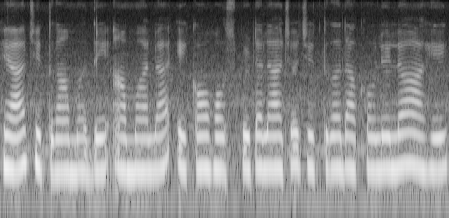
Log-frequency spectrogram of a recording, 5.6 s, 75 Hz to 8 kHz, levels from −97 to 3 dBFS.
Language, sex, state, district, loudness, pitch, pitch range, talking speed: Marathi, female, Maharashtra, Gondia, -13 LUFS, 215 Hz, 210-220 Hz, 85 wpm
